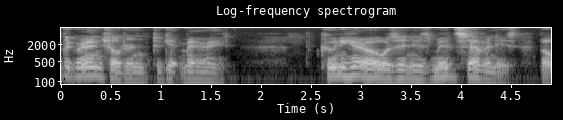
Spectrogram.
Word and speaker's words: Kunihiro: The Chinese characters of his name were commonly pronounced Kunihiro in Japanese.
